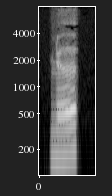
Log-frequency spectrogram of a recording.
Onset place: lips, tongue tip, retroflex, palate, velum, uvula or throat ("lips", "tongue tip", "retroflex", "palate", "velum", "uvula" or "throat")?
retroflex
